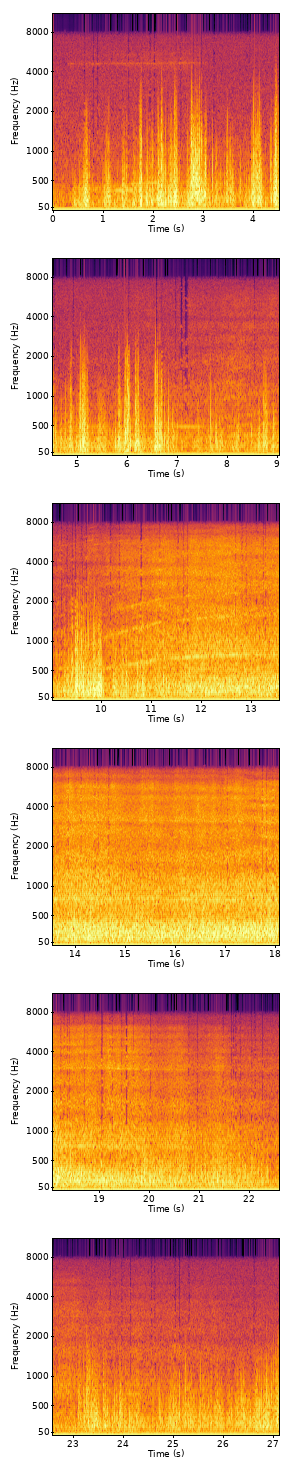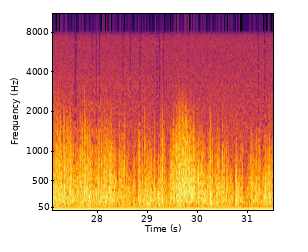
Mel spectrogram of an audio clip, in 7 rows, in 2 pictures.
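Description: Boeing 787-9 turbofan engines (Rolls-Royce Trent 1000) spooling up to takeoff power: about ten seconds in, a whine rises in pitch and then holds steady over a broad rush of engine noise that swells, stays loud for several seconds and then eases as the jet rolls away. In the first seconds and again near the end, gusts of wind thump on the microphone.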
